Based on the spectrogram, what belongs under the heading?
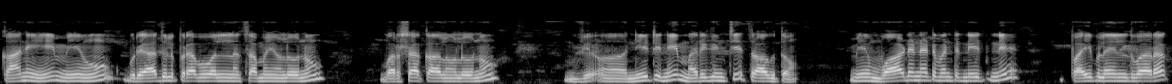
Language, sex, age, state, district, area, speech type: Telugu, male, 45-60, Andhra Pradesh, Vizianagaram, rural, spontaneous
